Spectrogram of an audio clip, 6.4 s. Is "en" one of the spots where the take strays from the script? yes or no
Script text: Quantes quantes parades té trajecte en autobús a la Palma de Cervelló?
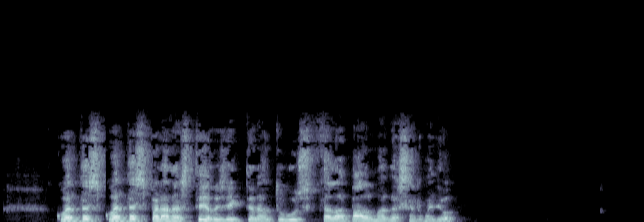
no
